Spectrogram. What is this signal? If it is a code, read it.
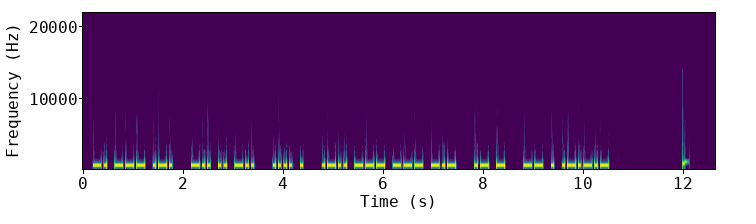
Morse code, heard as a keyed tone, about 22 wpm, 700 Hz. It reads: NOR DID HE LOOK AT ME.
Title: Sentences from Top 1500 Words 22wpm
